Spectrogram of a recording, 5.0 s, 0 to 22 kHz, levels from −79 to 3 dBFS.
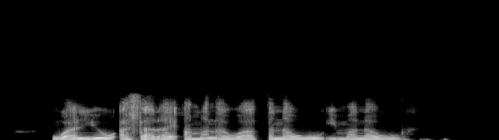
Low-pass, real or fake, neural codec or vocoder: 7.2 kHz; fake; codec, 24 kHz, 0.9 kbps, WavTokenizer, small release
